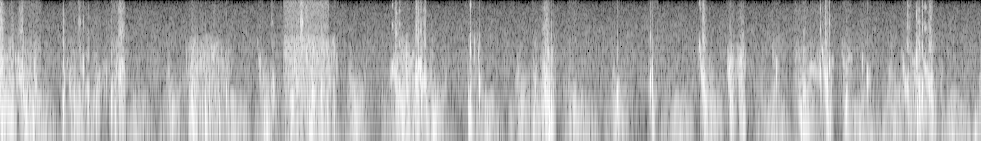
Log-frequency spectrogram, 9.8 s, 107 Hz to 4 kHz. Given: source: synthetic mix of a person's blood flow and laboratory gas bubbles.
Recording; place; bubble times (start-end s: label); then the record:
Doppler ultrasound of blood flow; precordium
0.00-0.41 s: bubbles
0.60-1.28 s: bubbles
1.85-2.33 s: bubbles
2.56-2.65 s: bubbles
2.70-2.77 s: bubbles
2.83-3.38 s: bubbles
3.89-4.30 s: bubbles
4.65-4.83 s: bubbles
5.32-5.57 s: bubbles
5.67-5.79 s: bubbles
6.13-6.22 s: bubbles
6.47-6.58 s: bubbles
6.97-7.12 s: bubbles
7.26-7.47 s: bubbles
7.71-7.80 s: bubbles
7.93-8.34 s: bubbles
8.41-8.53 s: bubbles
8.60-8.73 s: bubbles
9.01-9.38 s: bubbles
From the record:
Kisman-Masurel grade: 243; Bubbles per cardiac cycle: several, 3 to 8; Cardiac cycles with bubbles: 100%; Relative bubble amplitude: loud (0.450 to 0.775); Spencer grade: 3 (all of the cardiac periods contain showers or single bubble signals, but not dominating or overriding the cardiac motion signals); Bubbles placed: anywhere in the cardiac cycle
